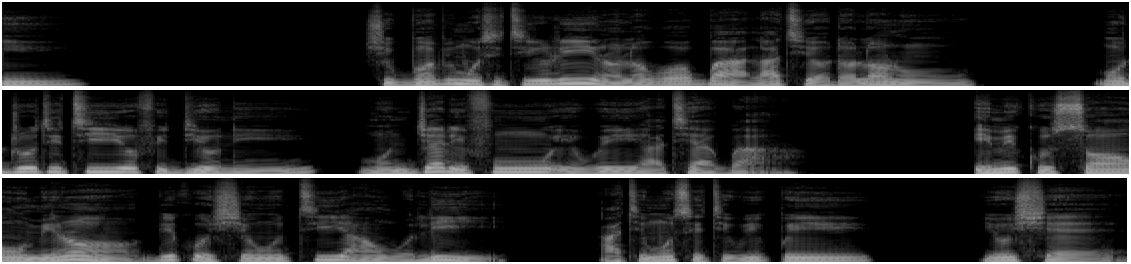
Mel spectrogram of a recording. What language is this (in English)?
Yoruba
